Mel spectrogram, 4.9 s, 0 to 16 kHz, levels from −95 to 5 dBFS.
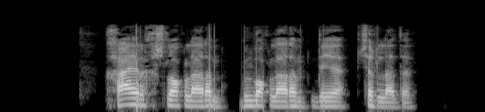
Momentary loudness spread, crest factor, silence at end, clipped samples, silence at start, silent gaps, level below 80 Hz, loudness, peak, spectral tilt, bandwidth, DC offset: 10 LU; 18 dB; 0.75 s; under 0.1%; 1.05 s; 2.35-2.39 s, 3.50-3.56 s; -56 dBFS; -19 LUFS; -2 dBFS; -5.5 dB/octave; 7.8 kHz; under 0.1%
